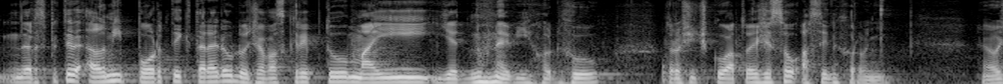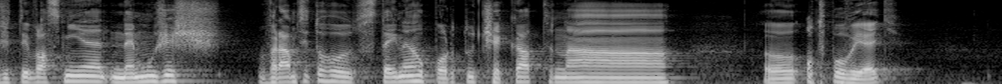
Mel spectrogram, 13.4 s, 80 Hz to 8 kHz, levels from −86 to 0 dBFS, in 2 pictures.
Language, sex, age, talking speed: Czech, male, 30-49, 130 wpm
